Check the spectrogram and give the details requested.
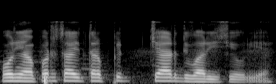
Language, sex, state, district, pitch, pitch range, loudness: Hindi, male, Uttar Pradesh, Shamli, 160 Hz, 140-165 Hz, -18 LUFS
